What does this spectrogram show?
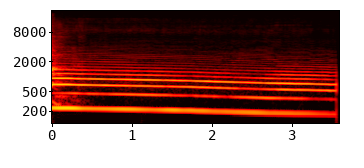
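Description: An alarm siren sounds as one steady, harsh, buzzy tone, holding a nearly constant low-mid pitch for about four seconds at fairly even loudness, with no voices.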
